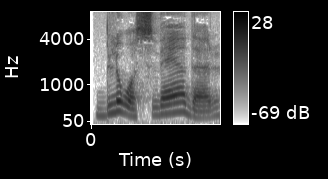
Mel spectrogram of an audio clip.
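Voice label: "blåsväder", Swedish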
